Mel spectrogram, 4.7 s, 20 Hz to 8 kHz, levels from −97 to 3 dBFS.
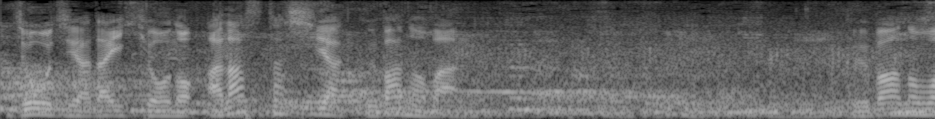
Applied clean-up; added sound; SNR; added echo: none; none; none; none.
